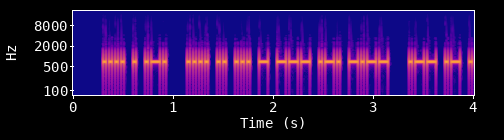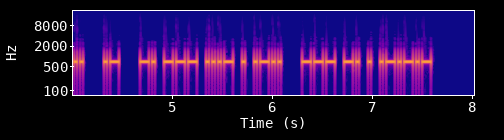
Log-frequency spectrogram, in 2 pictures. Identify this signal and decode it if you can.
Morse code, heard as a keyed tone, about 40 wpm, 700 Hz. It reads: HER HISTORY WAS A NOVEL ONE.
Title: Sentences from Top 1300 Words 40wpm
